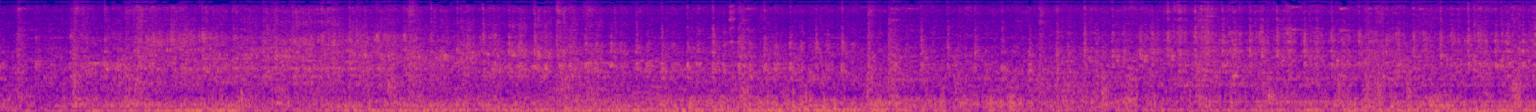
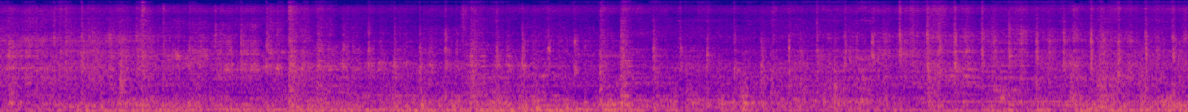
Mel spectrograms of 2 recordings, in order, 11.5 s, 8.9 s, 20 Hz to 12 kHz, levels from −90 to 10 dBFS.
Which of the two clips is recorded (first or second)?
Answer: first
